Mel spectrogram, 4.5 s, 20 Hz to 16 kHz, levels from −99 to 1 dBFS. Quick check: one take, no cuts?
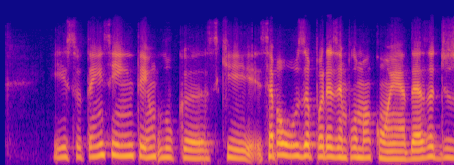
no; 2 cuts; at 1.6 s, 2.8 s

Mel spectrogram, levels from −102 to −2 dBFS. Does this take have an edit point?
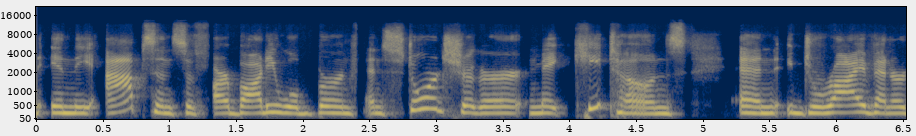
yes; 3 cuts; at 1.3 s, 2.4 s, 3.7 s

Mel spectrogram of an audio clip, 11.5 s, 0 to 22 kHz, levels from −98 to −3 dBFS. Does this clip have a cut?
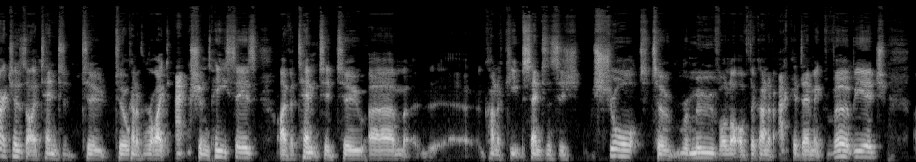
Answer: yes; 3 cuts; at 1.6 s, 2.6 s, 7.3 s

